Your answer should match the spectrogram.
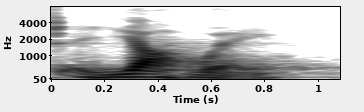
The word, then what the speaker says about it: Yahweh: And that's YHWH, you know, which almost 99% of theologians out there agree that the pronunciation of that is Yahweh.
